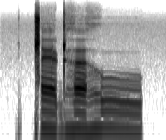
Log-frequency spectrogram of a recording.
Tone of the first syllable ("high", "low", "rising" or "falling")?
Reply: falling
